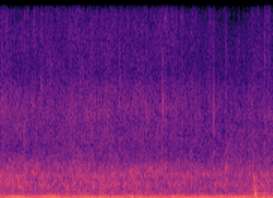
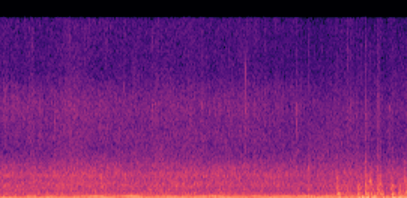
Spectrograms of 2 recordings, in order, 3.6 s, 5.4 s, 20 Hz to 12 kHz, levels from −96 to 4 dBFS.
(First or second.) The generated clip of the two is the first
